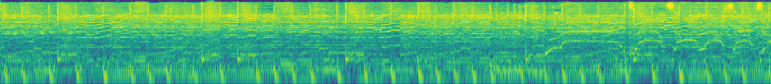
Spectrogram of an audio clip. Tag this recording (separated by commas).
Music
